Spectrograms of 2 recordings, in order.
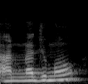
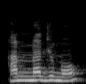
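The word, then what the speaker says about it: النَّجْمُ: যেমন দেখুন এখানে উদাহরণ দেওয়া হয়েছে আনাজমু বাইদুন তারকাটি দূরে। আনাজমু এখানে আলিফ লাম এসেছে। আলিফ লামসে লামটি কিন্তু উচ্চারণ হয়নি। না হয়ে পরবর্তী অক্ষর নুন হয়েছে তাজদিদ।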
